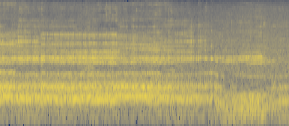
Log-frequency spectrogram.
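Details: Tango, a rescued Bolivian red howler monkey at La Senda Verde rescue center in Bolivia, gives a sustained, deep roaring howl with a rough, droning texture that holds steady before easing slightly near the end.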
